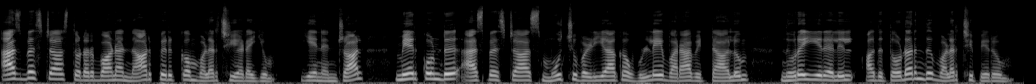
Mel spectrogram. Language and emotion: Tamil, neutral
